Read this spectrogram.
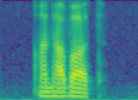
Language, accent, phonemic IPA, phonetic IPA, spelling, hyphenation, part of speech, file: Armenian, Eastern Armenian, /ɑnhɑˈvɑt/, [ɑnhɑvɑ́t], անհավատ, ան‧հա‧վատ, adjective / noun, Hy-անհավատ .ogg
- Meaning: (adjective) 1. disbelieving, not believing in something 2. faithless, lacking faith in religion or God 3. infidel, not holding the faith of a given religion 4. untrustworthy 5. heartless, cruel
